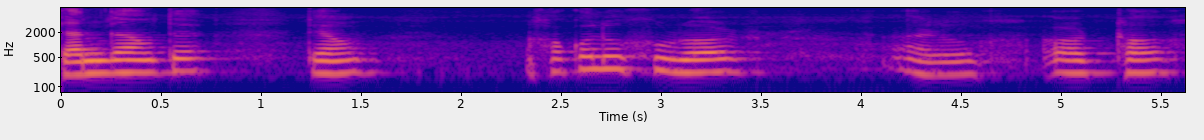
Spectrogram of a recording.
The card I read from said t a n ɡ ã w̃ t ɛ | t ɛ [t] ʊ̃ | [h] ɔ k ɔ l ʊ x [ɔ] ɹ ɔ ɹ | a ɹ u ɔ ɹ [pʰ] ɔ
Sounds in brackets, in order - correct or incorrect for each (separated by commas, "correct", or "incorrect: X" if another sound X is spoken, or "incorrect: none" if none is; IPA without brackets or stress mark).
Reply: incorrect: none, incorrect: x, incorrect: u, incorrect: tʰ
